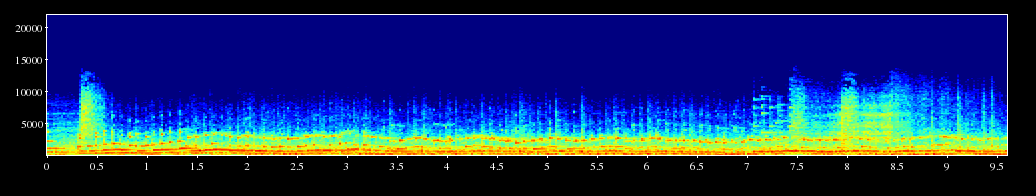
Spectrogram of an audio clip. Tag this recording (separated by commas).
Independent music, Music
